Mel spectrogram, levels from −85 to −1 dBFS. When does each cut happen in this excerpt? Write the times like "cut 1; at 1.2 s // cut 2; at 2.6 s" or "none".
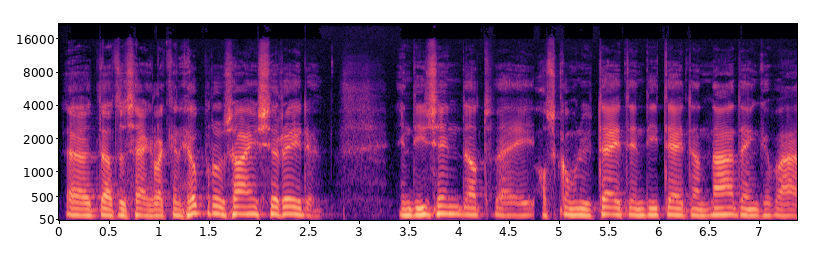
cut 1; at 4.7 s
